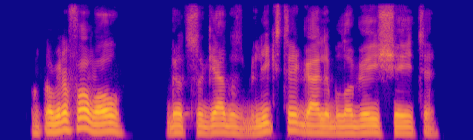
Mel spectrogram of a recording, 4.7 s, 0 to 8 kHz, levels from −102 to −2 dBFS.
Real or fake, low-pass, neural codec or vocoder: real; 7.2 kHz; none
